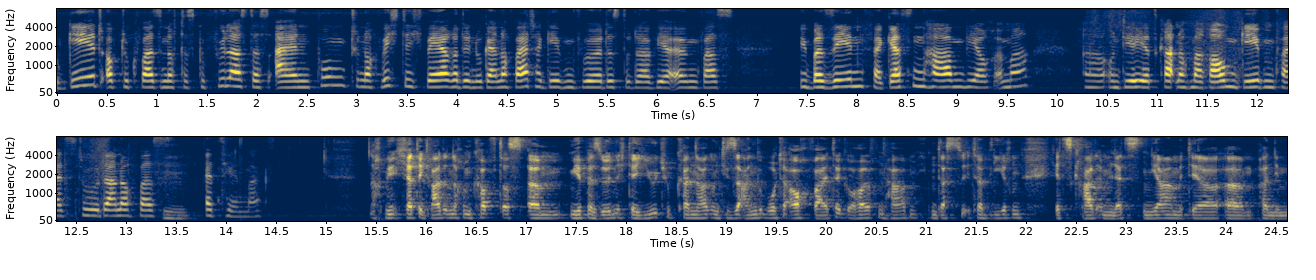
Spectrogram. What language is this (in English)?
German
